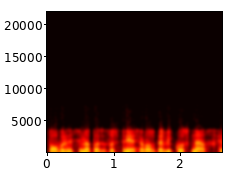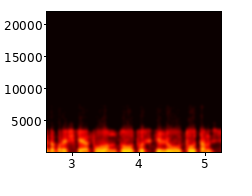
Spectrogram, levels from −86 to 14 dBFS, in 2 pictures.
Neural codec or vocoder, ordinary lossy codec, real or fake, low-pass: codec, 24 kHz, 1.2 kbps, DualCodec; Opus, 16 kbps; fake; 7.2 kHz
